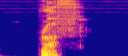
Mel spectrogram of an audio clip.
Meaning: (adjective) 1. Not smooth; uneven 2. Approximate; hasty or careless; not finished 3. Turbulent 4. Difficult; trying 5. Crude; unrefined 6. Worn; shabby; weather-beaten
- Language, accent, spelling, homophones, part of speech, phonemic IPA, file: English, Australia, rough, ruff, adjective / noun / verb / adverb, /ɹɐf/, En-au-rough.ogg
